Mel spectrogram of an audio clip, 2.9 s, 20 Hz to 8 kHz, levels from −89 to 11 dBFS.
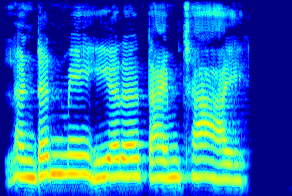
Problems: none marked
